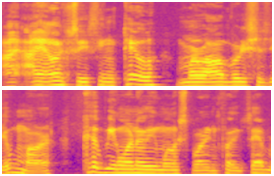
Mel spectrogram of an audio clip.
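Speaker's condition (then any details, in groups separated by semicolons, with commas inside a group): Cerebral palsy; speech affected by cerebral palsy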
